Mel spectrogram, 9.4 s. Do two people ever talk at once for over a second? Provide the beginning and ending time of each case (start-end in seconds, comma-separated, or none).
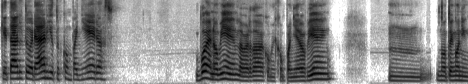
none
